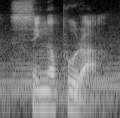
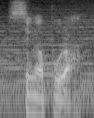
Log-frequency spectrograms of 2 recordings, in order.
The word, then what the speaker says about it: Singapura: Singapura. This is the Malay spelling and the Malay pronunciation of Singapore. Singapura, Singapore.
